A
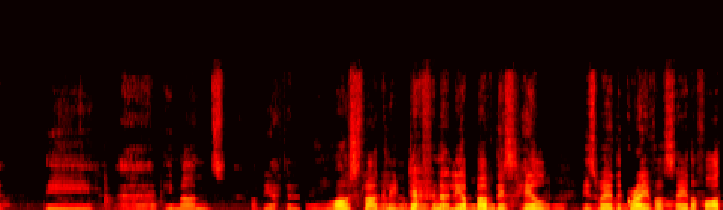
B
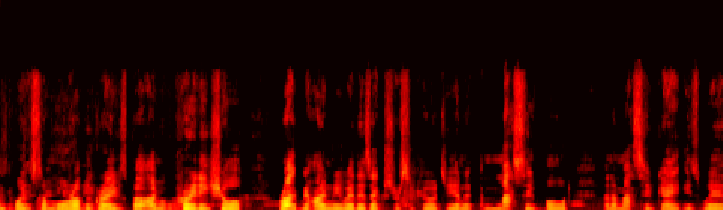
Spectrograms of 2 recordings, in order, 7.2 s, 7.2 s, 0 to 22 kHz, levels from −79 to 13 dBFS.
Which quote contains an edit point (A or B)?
A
